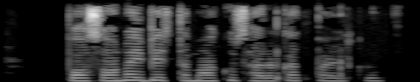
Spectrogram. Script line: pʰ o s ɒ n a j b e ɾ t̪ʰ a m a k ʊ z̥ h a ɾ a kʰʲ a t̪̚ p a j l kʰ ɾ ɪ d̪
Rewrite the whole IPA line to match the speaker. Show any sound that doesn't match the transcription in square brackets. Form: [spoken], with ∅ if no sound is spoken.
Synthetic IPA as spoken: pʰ [ɒ] s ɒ n a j b e ɾ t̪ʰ a m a k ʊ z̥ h a ɾ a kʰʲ a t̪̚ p a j l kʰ ɾ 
